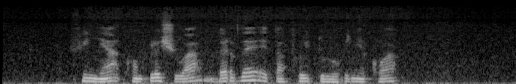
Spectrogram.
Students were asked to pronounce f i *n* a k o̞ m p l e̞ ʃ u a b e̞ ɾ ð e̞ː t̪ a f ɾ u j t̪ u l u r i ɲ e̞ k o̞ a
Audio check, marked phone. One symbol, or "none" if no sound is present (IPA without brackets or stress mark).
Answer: ɲ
